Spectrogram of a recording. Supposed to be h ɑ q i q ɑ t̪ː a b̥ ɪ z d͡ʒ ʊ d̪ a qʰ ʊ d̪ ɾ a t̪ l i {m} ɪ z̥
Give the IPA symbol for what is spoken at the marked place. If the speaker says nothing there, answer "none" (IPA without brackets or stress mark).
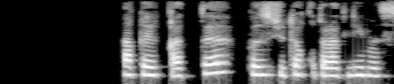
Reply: m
